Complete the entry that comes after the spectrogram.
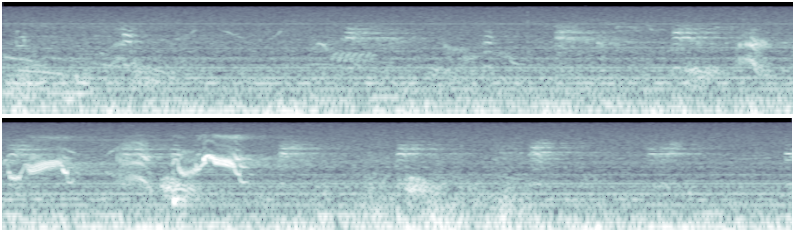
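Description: Several wild birds calling and chirping at once, with overlapping short calls; the loudest is a quick sweeping whistle about five seconds in.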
